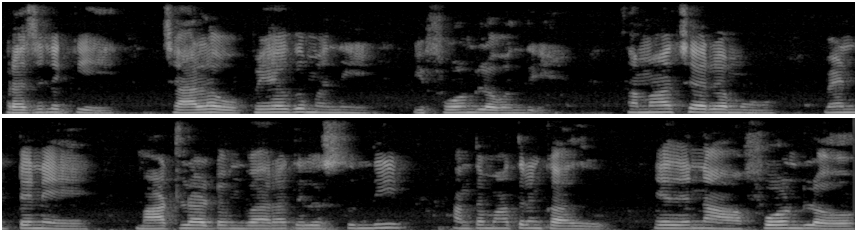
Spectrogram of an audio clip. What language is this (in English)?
Telugu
